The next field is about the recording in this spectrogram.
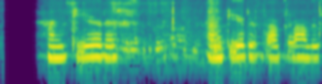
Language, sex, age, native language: Icelandic, male, 10, Icelandic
